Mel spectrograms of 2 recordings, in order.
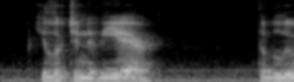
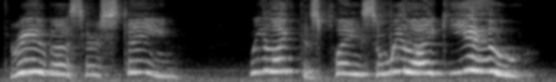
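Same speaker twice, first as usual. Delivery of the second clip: very high, slow tiny voice; tiny spider greeting the pig; small spider voice; 4 dB louder, slower than usual. Acted. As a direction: squeak it like a baby spider. Spider daughters speak.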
